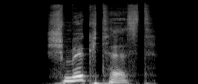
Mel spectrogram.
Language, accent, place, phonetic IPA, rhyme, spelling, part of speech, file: German, Germany, Berlin, [ˈʃmʏktəst], -ʏktəst, schmücktest, verb, De-schmücktest.ogg
- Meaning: inflection of schmücken: 1. second-person singular preterite 2. second-person singular subjunctive II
